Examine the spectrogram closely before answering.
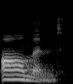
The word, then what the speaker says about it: almond: In the same way, we'd actually say almond, almond, rather than almond. Although I believe in American English, they do pronounce it this way.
